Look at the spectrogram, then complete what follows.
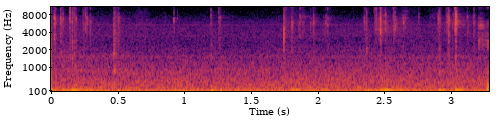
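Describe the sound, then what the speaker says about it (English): Rapid typing on a computer keyboard, close and steady with quick irregular key clicks throughout, no speech. "Can't type."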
